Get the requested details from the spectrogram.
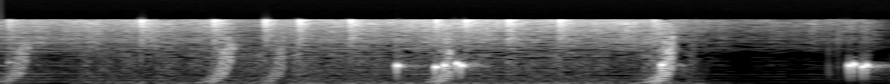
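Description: Light footsteps patter quickly on a hard floor.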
